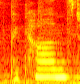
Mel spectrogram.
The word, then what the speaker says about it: pecans: you could do pecans that's pecans - my American friends don't app me in the comments with the pronunciation that's just the way we say it here in Australia and then I also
